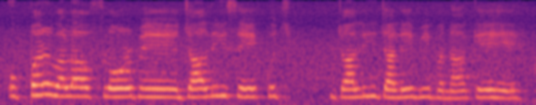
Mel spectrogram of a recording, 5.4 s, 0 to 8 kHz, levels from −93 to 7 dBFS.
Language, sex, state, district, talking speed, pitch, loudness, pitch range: Hindi, female, Arunachal Pradesh, Lower Dibang Valley, 135 wpm, 240 Hz, -17 LUFS, 225-255 Hz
